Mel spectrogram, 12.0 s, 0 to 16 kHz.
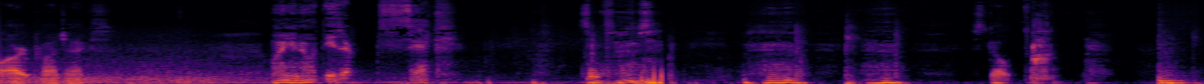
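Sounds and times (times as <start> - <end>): person making wordless sounds: 7.4 - 9.2, 10.1 - 10.9.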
